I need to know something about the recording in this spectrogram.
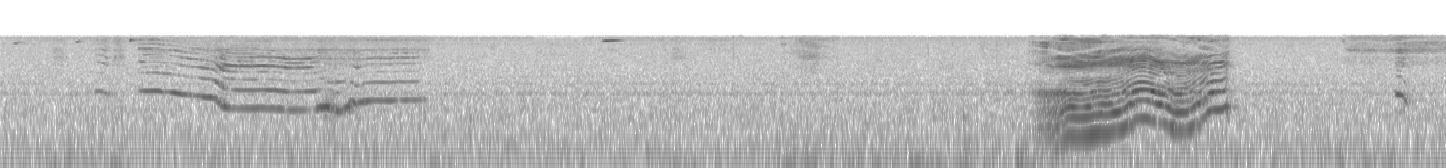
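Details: A half Mastiff, half Great Dane dog whining: a long falling whine dipping low, then a louder wavering, rising-and-falling whine near the end, with quiet gaps between.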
